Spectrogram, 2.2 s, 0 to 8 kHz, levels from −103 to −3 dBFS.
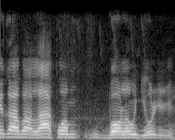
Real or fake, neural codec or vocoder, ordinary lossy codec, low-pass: real; none; none; 7.2 kHz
